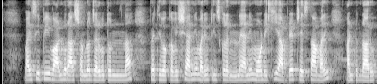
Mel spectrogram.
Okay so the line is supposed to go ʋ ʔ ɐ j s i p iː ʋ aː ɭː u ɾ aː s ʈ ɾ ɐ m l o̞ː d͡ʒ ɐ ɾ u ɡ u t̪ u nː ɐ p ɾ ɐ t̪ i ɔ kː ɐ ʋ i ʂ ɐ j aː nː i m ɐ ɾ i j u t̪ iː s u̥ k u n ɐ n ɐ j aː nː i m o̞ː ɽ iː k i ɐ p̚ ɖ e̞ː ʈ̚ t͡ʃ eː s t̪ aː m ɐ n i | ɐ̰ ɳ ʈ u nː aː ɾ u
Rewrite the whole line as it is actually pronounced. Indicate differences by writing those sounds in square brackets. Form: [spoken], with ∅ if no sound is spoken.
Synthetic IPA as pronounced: ʋ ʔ ɐ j s [iː] p iː ʋ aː ɭː u ɾ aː [ʂ] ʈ ɾ ɐ m l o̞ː d͡ʒ ɐ ɾ u ɡ u t̪ u nː ɐ p ɾ ɐ t̪ i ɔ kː ɐ ʋ i ʂ ɐ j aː nː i m ɐ ɾ i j u t̪ iː s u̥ k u n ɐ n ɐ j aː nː i m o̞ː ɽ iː k i ɐ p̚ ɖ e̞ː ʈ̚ t͡ʃ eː s t̪ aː m ɐ n i | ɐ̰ ɳ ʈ u nː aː ɾ u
